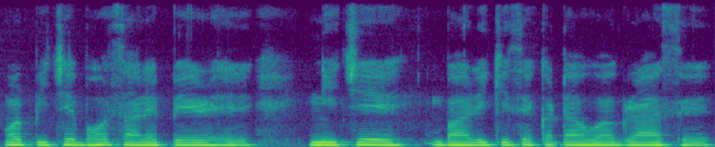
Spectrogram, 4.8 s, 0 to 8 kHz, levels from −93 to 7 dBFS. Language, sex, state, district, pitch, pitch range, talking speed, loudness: Hindi, male, Arunachal Pradesh, Longding, 135 Hz, 130-140 Hz, 165 wpm, -14 LUFS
